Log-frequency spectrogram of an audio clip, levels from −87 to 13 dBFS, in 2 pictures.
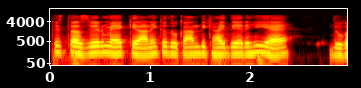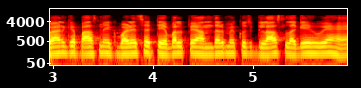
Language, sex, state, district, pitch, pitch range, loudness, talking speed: Hindi, male, Jharkhand, Garhwa, 145 Hz, 140-145 Hz, -16 LUFS, 250 wpm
